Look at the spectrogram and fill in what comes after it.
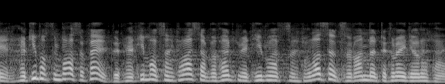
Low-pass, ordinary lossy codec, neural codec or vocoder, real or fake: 7.2 kHz; MP3, 64 kbps; autoencoder, 22.05 kHz, a latent of 192 numbers a frame, VITS, trained on one speaker; fake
